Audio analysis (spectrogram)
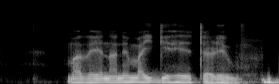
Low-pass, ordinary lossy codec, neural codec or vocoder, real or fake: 7.2 kHz; none; codec, 24 kHz, 1.2 kbps, DualCodec; fake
